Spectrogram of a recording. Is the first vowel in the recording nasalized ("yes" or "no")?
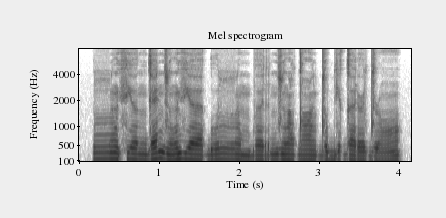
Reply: yes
